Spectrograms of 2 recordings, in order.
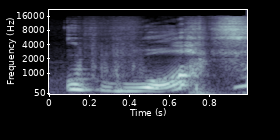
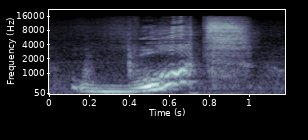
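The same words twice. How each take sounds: First: Loud, disbelieving what; stunned outcry; shocked shout. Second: Whispered disbelieving what; hushed shock; stunned whisper. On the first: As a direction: blurt it out in real shock. Shocked by comic reveal. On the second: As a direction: breathe it out in disbelief. Still shocked by reveal. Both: Real, not acted.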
